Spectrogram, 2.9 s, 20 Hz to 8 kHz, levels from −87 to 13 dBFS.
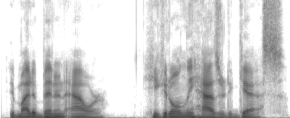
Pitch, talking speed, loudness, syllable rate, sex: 110 Hz, 225 wpm, -21 LUFS, 6.0 syllables/s, male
